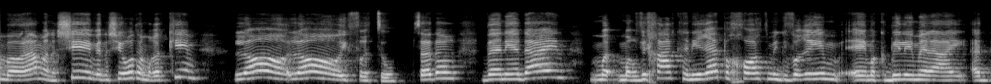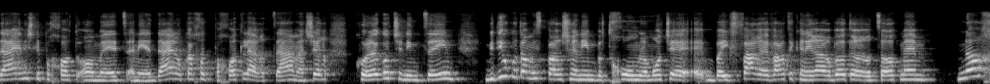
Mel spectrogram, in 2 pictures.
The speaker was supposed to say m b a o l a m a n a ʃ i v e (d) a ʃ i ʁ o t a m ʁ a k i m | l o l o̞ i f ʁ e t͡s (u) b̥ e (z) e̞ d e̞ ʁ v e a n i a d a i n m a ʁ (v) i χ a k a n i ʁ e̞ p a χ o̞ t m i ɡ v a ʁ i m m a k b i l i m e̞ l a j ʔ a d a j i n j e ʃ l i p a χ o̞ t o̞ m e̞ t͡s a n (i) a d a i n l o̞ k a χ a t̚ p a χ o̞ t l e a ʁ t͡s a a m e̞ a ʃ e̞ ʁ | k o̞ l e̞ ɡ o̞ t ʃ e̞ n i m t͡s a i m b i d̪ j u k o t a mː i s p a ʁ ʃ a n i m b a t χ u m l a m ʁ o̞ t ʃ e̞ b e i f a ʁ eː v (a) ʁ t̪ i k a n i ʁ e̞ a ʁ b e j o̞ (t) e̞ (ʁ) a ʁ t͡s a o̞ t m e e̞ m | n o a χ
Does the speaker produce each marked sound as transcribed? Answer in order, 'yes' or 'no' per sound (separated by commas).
no, yes, no, yes, yes, yes, yes, yes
